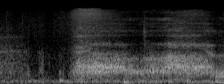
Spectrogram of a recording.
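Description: A man's audible breathing close to the microphone: a soft breath at the start, then a louder intake of breath through the mouth lasting about a second.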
